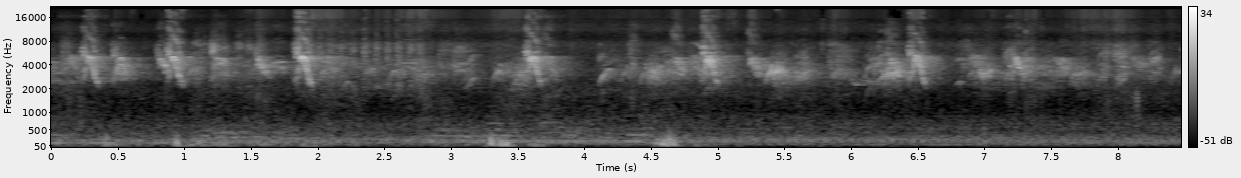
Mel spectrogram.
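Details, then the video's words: Bird calling with short, high chirps, several sharp notes clustered in bursts about once a second, some overlapping as if from more than one bird, over a soft low rumble. "Amazing Bird sounds"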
